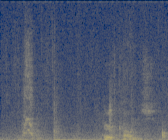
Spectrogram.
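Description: Two short rasping rustles, like a zipper or paper being handled, then a few quiet words spoken away from the microphone.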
